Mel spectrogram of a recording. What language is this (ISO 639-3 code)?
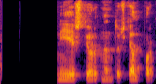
isl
